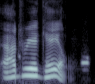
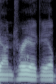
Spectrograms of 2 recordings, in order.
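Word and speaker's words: Andrea Gail: the fishing boat the adrea Gale Bobby what is the perfect storm and I realized I butchered the name of that as the Andrea Gale but you are correct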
